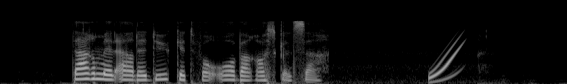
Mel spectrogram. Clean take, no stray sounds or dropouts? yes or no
no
